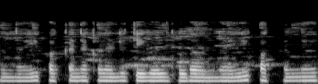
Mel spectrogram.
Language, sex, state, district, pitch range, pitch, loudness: Telugu, female, Telangana, Nalgonda, 170-175 Hz, 170 Hz, -16 LUFS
